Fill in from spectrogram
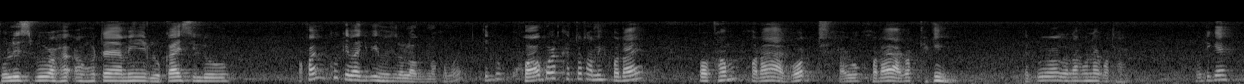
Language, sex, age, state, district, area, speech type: Assamese, male, 45-60, Assam, Morigaon, rural, spontaneous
